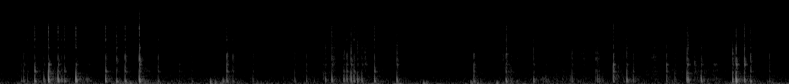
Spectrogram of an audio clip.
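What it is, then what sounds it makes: Wooden butcher-block tabletop. Fingernail tips of both hands tap across a solid light wood butcher-block tabletop in a quick, typing-like rhythm. The result is a soft, irregular patter of short, dry clicks with a low woody thump and almost no ring. The taps come in uneven bursts separated by brief pauses.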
